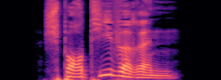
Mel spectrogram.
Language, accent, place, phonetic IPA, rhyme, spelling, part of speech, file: German, Germany, Berlin, [ʃpɔʁˈtiːvəʁən], -iːvəʁən, sportiveren, adjective, De-sportiveren.ogg
- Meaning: inflection of sportiv: 1. strong genitive masculine/neuter singular comparative degree 2. weak/mixed genitive/dative all-gender singular comparative degree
